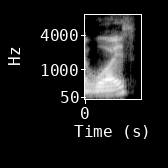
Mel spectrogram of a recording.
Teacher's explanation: that Russian V is softer than the English V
